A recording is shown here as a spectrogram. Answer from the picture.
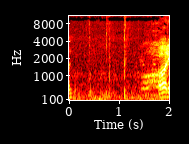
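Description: Cricket ball knocking on the indoor pitch during a delivery: three short, sharp knocks within about a second.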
